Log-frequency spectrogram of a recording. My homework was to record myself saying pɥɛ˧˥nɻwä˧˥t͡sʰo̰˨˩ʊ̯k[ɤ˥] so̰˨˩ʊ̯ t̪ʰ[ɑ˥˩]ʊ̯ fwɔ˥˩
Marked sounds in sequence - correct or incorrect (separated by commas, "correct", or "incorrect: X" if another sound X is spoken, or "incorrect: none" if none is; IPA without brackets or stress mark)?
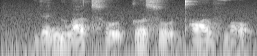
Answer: correct, incorrect: ɑ˧˥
